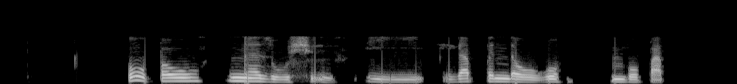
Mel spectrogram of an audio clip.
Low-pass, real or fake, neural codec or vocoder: 3.6 kHz; real; none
